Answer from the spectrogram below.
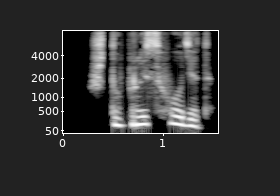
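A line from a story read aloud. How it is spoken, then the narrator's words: Hoarse croak. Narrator (Russian): прохрипела я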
